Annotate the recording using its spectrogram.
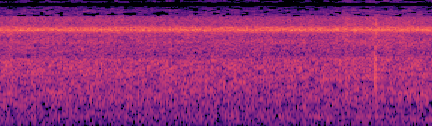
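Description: Steady rushing of a shallow creek, an even hiss with a thin, steady high-pitched drone over it.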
